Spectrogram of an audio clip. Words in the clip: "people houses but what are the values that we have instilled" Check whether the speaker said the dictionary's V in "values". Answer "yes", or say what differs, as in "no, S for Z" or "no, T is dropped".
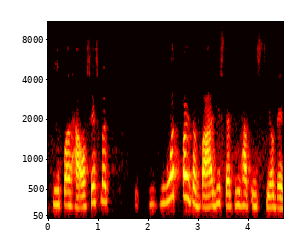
no, B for V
